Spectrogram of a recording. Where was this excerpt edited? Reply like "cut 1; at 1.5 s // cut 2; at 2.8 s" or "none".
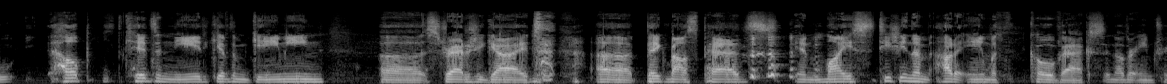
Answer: none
